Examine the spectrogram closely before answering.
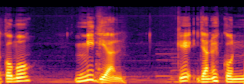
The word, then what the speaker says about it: Midian: Madian del hebreo se produce se pronuncia como median, que ya no es con ni eh latina,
